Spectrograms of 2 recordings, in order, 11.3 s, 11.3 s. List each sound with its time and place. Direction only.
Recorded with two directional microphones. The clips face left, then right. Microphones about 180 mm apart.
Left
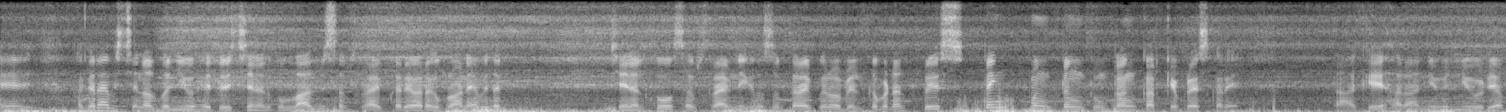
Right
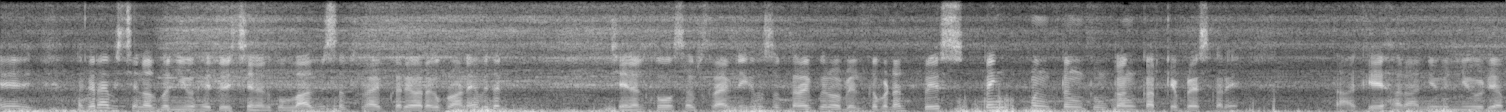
0.7 s speech: 15° right (ahead or behind)
4.6 s speech: 15° right (ahead or behind)
10.2 s speech: 15° right (ahead or behind)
